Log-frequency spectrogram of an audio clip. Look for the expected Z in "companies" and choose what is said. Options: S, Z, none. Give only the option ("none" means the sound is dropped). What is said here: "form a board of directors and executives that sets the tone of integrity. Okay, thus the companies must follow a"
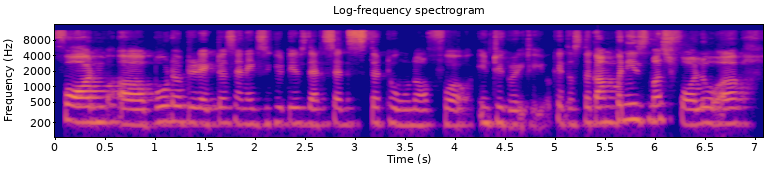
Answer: Z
